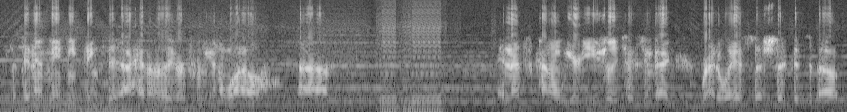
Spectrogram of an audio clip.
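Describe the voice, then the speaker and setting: A man playing a slangy, mildly reproachful friend, leaving a halting, rambling voicemail in an audio drama. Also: lowish voice, sharp tone, poor audio. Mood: uneasy, concerned. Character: music-nerd male friend, mildly reproachful. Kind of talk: casual voicemail in audio fiction.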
